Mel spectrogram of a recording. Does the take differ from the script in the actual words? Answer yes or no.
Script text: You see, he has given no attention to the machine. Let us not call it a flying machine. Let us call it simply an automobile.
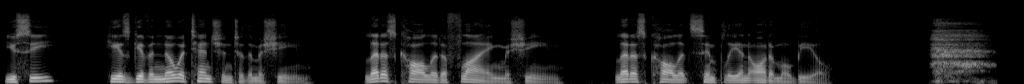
yes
